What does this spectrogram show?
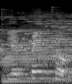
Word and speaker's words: Zepeto: Es muy extraño, pero Zipiro, o sea, si tú lo lees en coreano, yo sé que muchos de ustedes saben leer coreano, de verdad se pronuncia Yepeto. Yepeto, como el de Pinocho.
